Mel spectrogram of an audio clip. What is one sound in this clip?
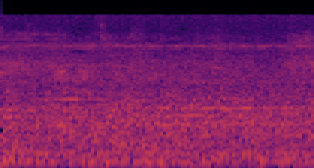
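Footsteps pass close by on paving.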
